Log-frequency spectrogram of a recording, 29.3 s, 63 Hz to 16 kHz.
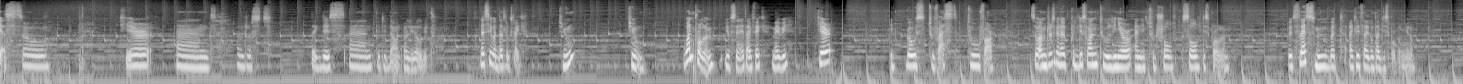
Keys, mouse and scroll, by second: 0.6-2.0 typing, 4.3 click, 5.9 click, 7.0 click, 9.3-9.7 drag, 10.5 click, 14.3-18.3 drag, 19.6 click, 21.2 click, 21.8 click, 22.4 click, 23.8-27.9 drag.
